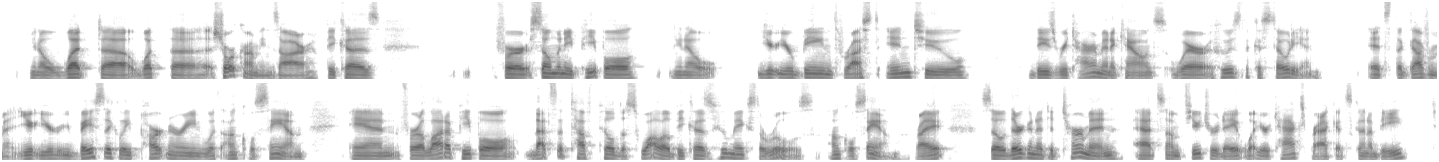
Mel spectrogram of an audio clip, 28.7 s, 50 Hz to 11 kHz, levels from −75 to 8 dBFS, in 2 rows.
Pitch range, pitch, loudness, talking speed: 90-110 Hz, 100 Hz, -32 LUFS, 155 wpm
